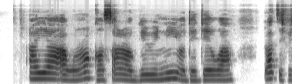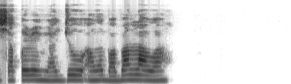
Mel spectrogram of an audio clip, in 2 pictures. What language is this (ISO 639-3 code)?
yor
